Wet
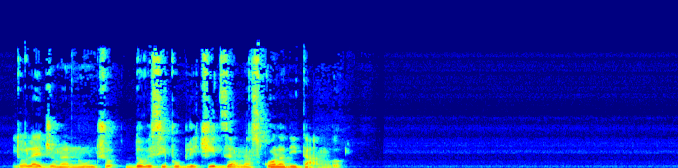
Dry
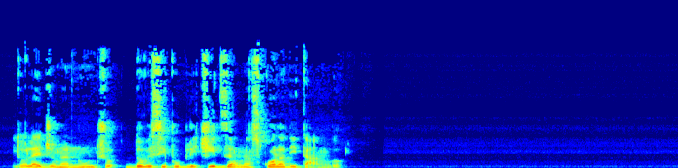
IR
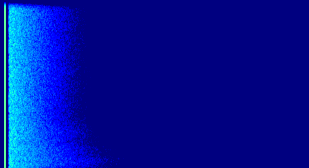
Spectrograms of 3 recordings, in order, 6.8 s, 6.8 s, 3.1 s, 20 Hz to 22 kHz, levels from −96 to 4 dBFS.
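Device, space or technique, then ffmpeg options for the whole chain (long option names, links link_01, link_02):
parallel compression: -filter_complex "[0:a]asettb=1/sr,asplit=3[link_01][link_02][link_03];[link_01]atrim=end=2.714[link_04];[link_02]atrim=start=2.71:end=3.13,asetpts=PTS-STARTPTS,afade=type=in:duration=0.004:curve=qsin,afade=type=out:start_time=0.416:duration=0.004:curve=qsin,bass=frequency=250:gain=10,treble=frequency=4000:gain=-8[link_05];[link_03]atrim=start=3.126[link_06];[link_04][link_05]acrossfade=duration=0.004:curve1=hsin:curve2=qsin[link_07];[link_07][link_06]acrossfade=duration=0.004:curve1=qsin:curve2=hsin,asplit=2[link_08][link_09];[link_09]acompressor=threshold=-31dB:ratio=6,volume=-4dB[link_10];[link_08][link_10]amix=inputs=2:normalize=0"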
